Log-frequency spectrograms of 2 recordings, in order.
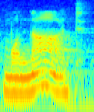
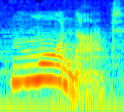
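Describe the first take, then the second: First: The stress is on the second syllable. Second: The stress is on the first syllable. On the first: The speaker calls it wrong. "it's not monat" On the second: The speaker calls it right. "it is monat, lala"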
